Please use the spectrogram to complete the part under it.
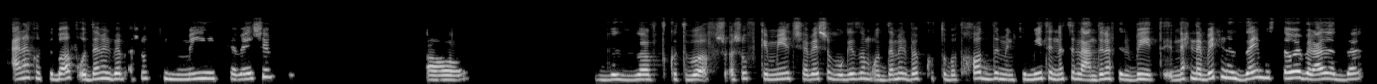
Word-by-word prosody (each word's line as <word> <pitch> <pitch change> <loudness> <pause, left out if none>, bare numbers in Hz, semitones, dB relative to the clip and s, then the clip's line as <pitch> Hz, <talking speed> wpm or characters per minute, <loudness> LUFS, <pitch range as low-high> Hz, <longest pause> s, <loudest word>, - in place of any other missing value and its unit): أنا 300 - +1
كنت 275 -3 -5
باقف 290 +5 +2
قدّام 245 +4 +2
الباب 255 -2 +3
أشوف 285 0 -6
كمية 255 +3 +1 0.2
شباشب. 265 +9 0 1.5
آه. 210 +2 +1 1.3
بالضبط 225 +1 -1
كنت 240 -2 -7
باقف 215 -1 +2
ش - - -6
أشوف 270 +5 -5
كمية 245 +3 0
شباشب 250 +1 0
وجِزم 245 +3 0
قدّام 230 +4 -2
الباب 255 0 0
كنت 245 - -13
باتخض 255 +4 -1
من 230 -3 -1
كمية 235 +5 0
الناس 255 +2 -1
اللي 240 -5 +2
عندنا 240 +6 +1
في 250 -2 -1
البيت، 230 +1 0
إن 210 - -4
إحنا 260 -1 +2
بيتنا 295 +7 +2
إزاي 275 +7 +3
مستوعب 300 -2 +3
العدد 240 -2 +3
ده، 250 +2 0
245 Hz, 150 wpm, -17 LUFS, 225-270 Hz, 1.5 s, الباب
